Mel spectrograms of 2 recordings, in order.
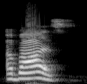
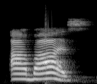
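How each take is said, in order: First: आवाज with a short first vowel, uh-vaaz; wrong form read aloud. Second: आवाज with a long open first a, aa-vaaz; correct form. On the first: Teacher reads the wrong spelling आवाज with short uh. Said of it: "अशुद्ध, शुद्ध". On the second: Teacher gives the correct आवाज with long aa. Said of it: "शुद्ध". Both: Shown as a demonstration.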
